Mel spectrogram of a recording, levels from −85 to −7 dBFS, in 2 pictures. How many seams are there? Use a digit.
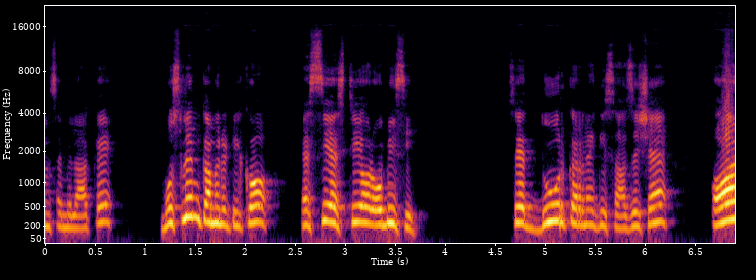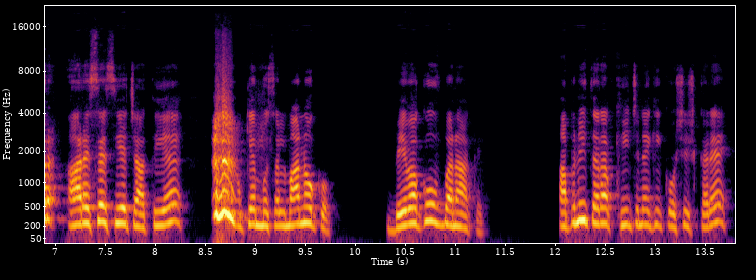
0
